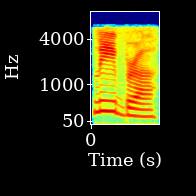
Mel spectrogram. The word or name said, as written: libra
